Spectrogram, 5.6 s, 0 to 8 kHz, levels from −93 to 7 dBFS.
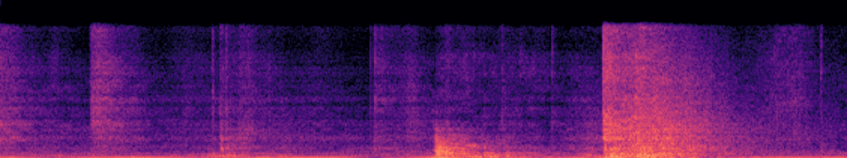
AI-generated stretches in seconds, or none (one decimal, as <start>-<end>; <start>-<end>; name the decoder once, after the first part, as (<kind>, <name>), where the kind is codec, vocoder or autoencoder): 0.0-4.2 (codec, SNAC)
